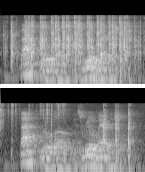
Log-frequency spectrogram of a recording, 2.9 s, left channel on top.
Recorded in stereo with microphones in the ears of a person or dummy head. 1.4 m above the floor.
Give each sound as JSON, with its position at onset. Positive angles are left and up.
{"t": 0.4, "sound": "a man speaking", "side_deg": -35, "distance_m": 2.0}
